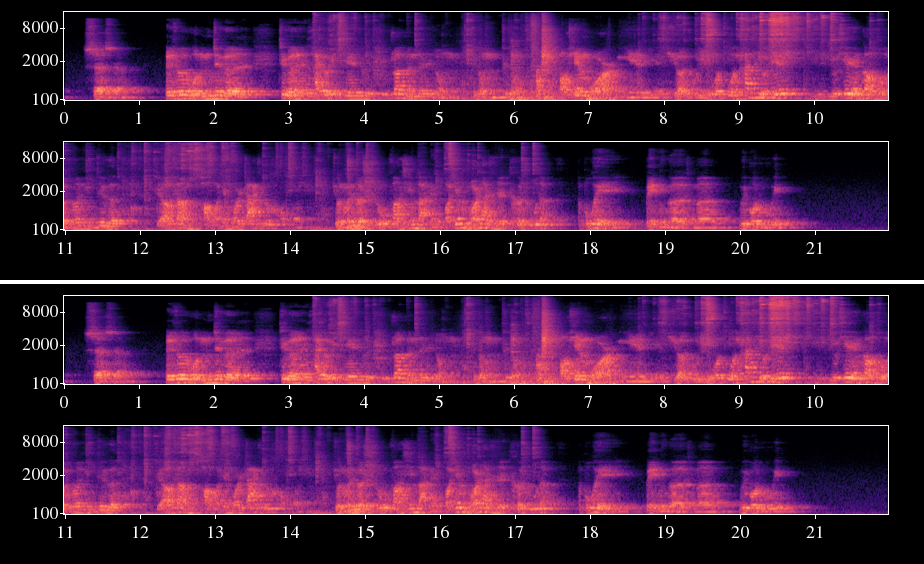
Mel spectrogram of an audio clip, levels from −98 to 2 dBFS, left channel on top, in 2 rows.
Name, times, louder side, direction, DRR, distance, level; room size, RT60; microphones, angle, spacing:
voice 1, 0.3-0.8 1.4-6.2 6.6-9.7 9.9-11.7 12.2-14.2 14.6-17.5 17.8-19.7 20.0-20.5, equal, 40° left, -4 dB, 1.3 m, -25 dB
sound 1, 3.3-17.3, equal, 5° right, 1.0 m, -32 dB
sound 2, 5.9-6.7 7.2-8.1, left 2 dB, 85° left, 0.7 m, -26 dB
5.5 x 3.0 x 3.1 m, 0.78 s
head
